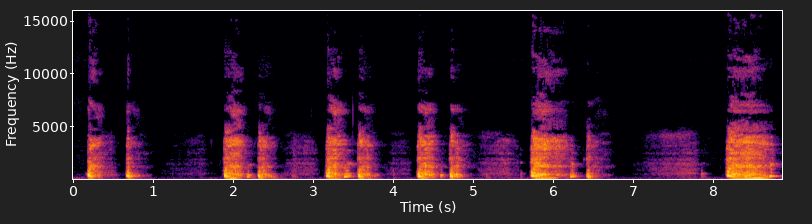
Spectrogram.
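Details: Girl coughing: five bouts of short, paired coughs, each a harsh burst with a quick follow-up, separated by brief pauses.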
